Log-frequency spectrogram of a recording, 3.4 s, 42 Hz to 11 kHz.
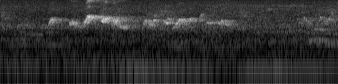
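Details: Red-whiskered bulbul recorded during a trapping session on 7 August 2019: a short burst of bright, warbling notes around the middle, then softer broken phrases, over a steady low hum.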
